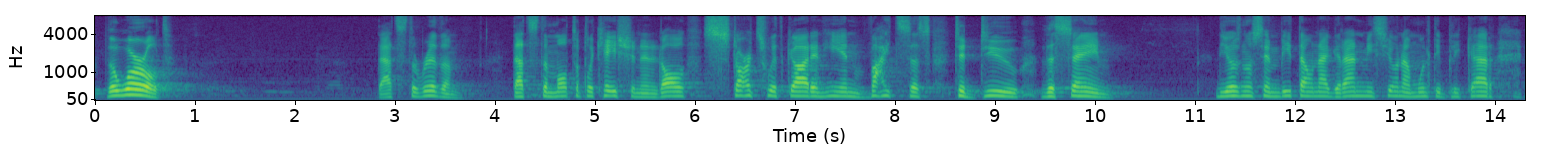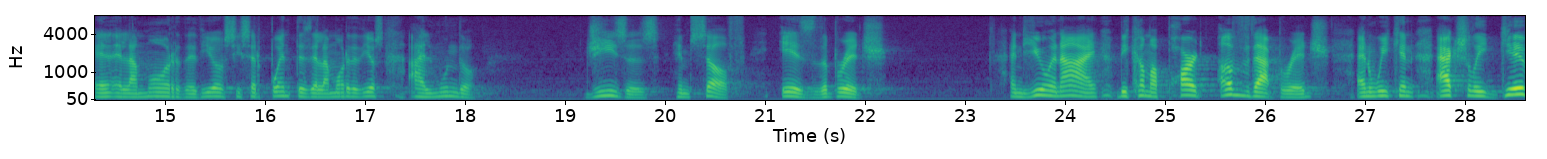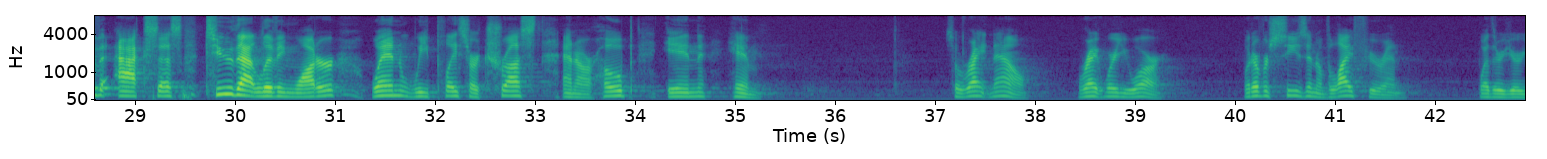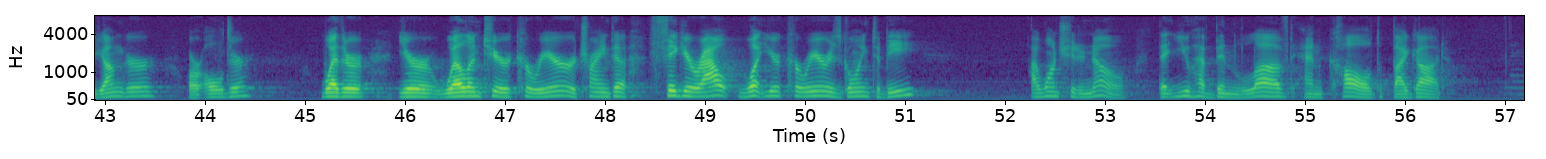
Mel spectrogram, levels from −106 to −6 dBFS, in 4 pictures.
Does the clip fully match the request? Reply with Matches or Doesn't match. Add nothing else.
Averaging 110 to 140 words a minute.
Matches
